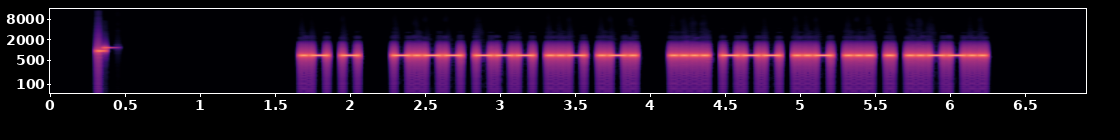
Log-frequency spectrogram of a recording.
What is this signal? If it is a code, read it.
Morse code, heard as a keyed tone, about 34 wpm, 700 Hz. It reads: AT YOUR HOUSE?
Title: Sentences from Top 200 Words 35wpm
